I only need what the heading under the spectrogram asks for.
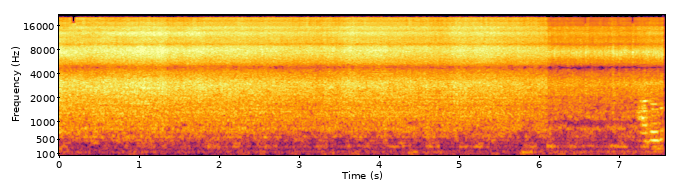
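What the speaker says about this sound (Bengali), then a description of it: "পেঁয়াজ বাটা আছে আর দুটো টমেটো আছে, তেল গরম হয়ে গেছে, দিয়ে দিচ্ছি।" Onion paste and two tomatoes hit hot oil in a pan for a green-banana curry, giving off a loud, steady hiss and sizzle close by that eases slightly toward the end.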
